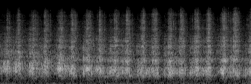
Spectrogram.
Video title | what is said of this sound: Kidstock! @Home with arx duo | it sounds a little bit like that a little low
